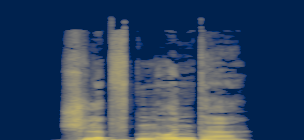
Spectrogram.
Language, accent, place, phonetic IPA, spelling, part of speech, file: German, Germany, Berlin, [ˌʃlʏp͡ftn̩ ˈʊntɐ], schlüpften unter, verb, De-schlüpften unter.ogg
- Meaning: inflection of unterschlüpfen: 1. first/third-person plural preterite 2. first/third-person plural subjunctive II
